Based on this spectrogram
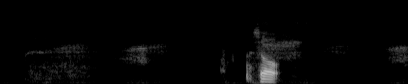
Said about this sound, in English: That frog has something to say.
